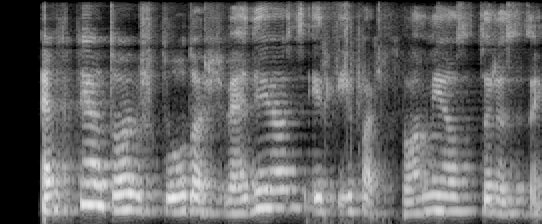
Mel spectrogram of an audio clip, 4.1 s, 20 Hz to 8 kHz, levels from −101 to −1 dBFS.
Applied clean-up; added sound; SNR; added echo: neural mask model DeepFilterNet 3.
